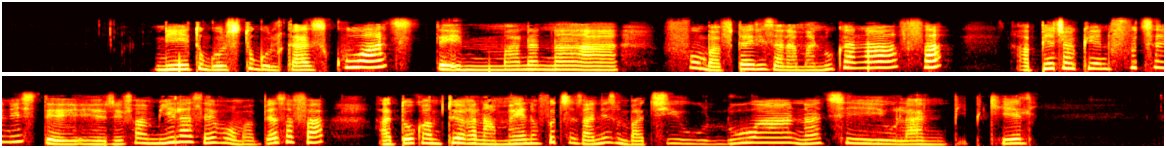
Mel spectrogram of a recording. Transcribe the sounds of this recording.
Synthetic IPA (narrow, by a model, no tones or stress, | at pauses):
nit̪uŋɡulsi̥t̪uŋɡuluɡ̥azi̥kuat͡si̥d̪̥emananə | fumbəfi̥t̪ajɾizanəmanukanəfa | apeʈ͡ʂakenifut͡sinizid̪̥erefəmilaz̥ajvomabjasəfaad̪okamint̪weɾanəmajnəfut͡sinizanizimbat͡siuluanat͡siulaninib̥ib̥i̥kʰeli̥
